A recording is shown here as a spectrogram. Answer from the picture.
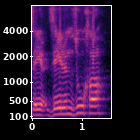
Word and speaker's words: Seelensucher: it's pronounced Seelensucher, and Okay, we cool.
